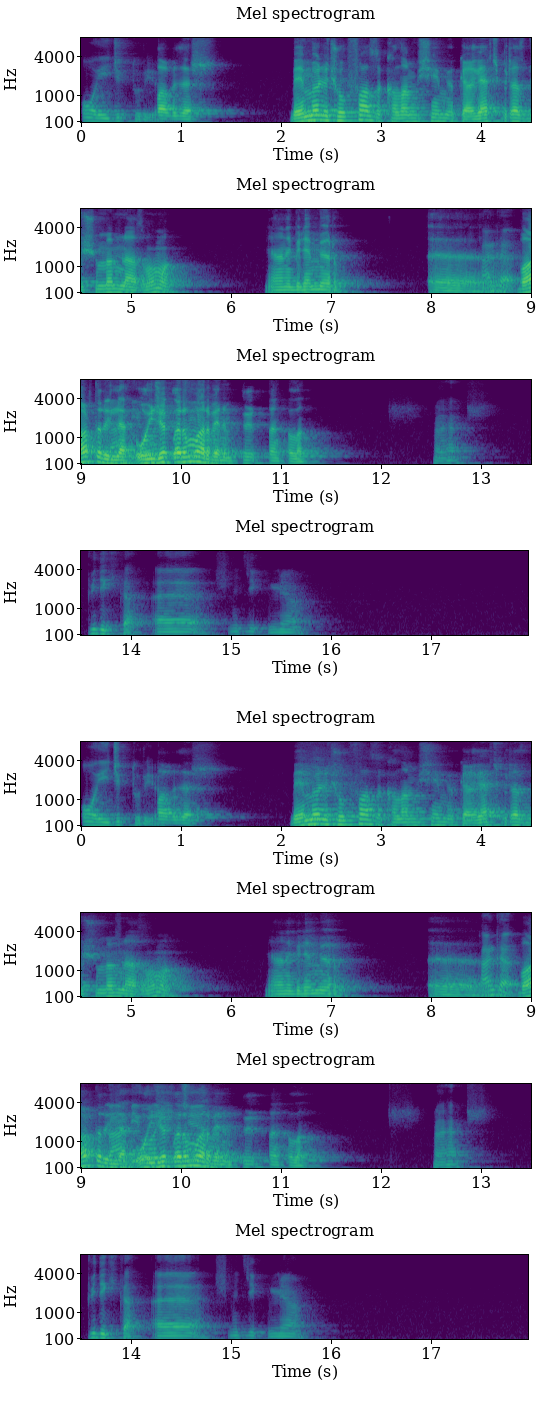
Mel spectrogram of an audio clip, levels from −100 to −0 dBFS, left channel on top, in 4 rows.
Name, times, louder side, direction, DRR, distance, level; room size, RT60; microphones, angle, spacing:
voice 1, 0.0-0.8 8.5-8.9 9.2-10.3 12.5-13.0 13.6-15.7, right 2 dB, 30° right, 9 dB, 0.6 m, -41 dB
voice 2, 0.8-1.3 2.1-5.4 6.3-7.1 8.0-11.2, left 3 dB, 90° left, 11 dB, 0.7 m, -31 dB
13.0 x 4.5 x 4.1 m, 0.76 s
head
